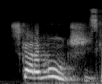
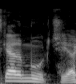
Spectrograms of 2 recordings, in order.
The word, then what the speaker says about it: Scaramucci: Because Scaramucci. – Scaramucci.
